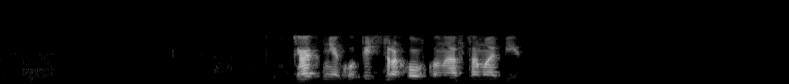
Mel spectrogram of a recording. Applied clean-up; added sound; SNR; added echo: none; none; none; none.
